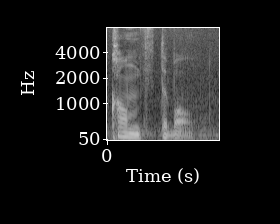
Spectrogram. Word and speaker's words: comfortable: Ok, entonces confortable, vamos a marcar la M y vamos a eliminar la segunda O de confortable, con lo cual se diría comfortable.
